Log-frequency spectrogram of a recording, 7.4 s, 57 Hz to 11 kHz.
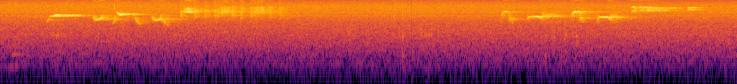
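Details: Blue-and-white flycatcher singing on 8 June 2013: two clear whistled phrases of sliding, slurred notes that climb into a higher, buzzy ending, separated by a pause of about two seconds over a soft background hiss.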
